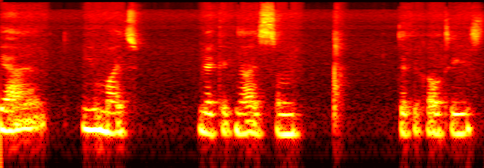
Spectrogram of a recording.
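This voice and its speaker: A woman's fairly high voice with a Persian accent, fairly even intonation and a fairly slow pace. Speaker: crochet vlogger and English teacher. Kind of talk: casual vlog talk. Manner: hesitant, with fillers.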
